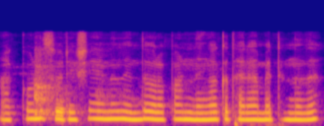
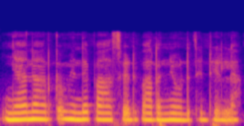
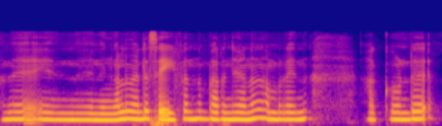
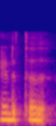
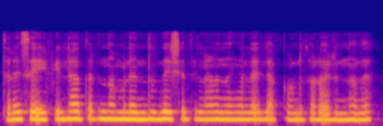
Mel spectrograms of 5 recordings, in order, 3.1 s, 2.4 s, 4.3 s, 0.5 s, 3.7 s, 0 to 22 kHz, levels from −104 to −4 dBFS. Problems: none marked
